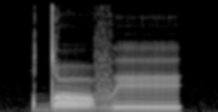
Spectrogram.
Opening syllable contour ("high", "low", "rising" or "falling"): falling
